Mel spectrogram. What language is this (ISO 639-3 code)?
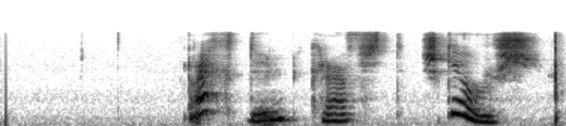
isl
